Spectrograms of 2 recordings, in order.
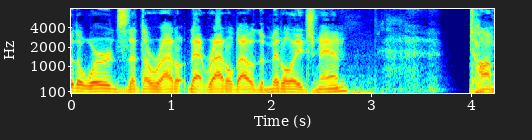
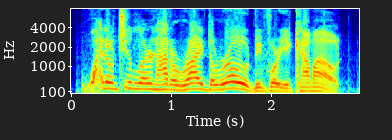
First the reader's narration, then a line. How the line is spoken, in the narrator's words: cried somewhat angrily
